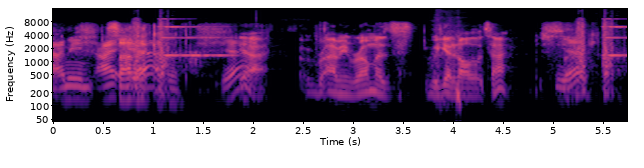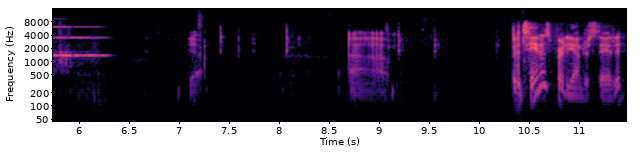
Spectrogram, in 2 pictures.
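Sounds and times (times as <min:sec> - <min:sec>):
speech: 0:00.0 - 0:05.7, 0:07.1 - 0:07.3, 0:10.3 - 0:11.4
single bright bell ringing: 0:00.9 - 0:01.9, 0:05.4 - 0:06.4.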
